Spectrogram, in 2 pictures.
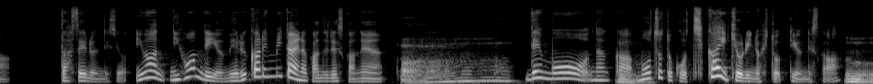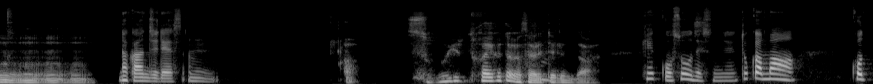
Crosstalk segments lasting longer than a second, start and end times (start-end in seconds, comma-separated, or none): none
